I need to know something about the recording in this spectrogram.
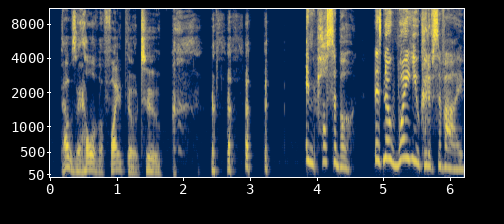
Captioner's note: laughter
